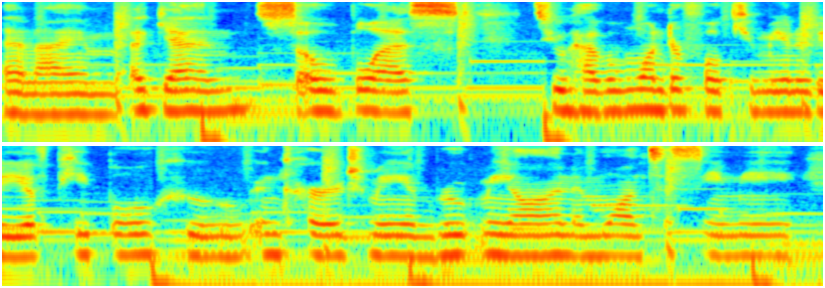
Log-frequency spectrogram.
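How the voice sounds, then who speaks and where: Woman hosting her channel, bit hoarse from a cold, pretty even intonation, heartfelt, guitar playing behind her. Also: lowish voice, moderate pace. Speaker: channel host and fan fiction author. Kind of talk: video announcement to followers. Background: plucked guitar music.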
